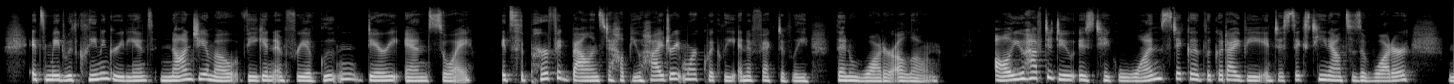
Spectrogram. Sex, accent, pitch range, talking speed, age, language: female, American, 175-220 Hz, 195 wpm, 20-39, English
